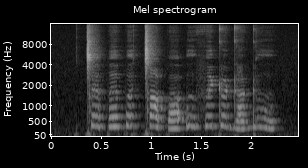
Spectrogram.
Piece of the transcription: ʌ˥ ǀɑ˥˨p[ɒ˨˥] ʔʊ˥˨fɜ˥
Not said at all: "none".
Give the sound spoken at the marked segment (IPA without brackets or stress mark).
ɒ˨˥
